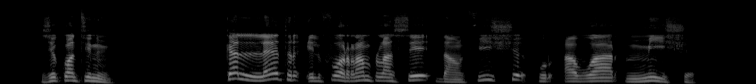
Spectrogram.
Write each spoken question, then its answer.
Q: Quelle lettre il faut remplacer dans fiche pour avoir miche?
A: Monsieur, c'est la lettre F.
